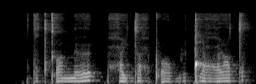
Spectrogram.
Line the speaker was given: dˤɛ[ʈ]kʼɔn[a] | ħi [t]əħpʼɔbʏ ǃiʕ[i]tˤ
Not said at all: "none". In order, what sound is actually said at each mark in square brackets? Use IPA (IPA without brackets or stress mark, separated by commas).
tˤ, ə, t, i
